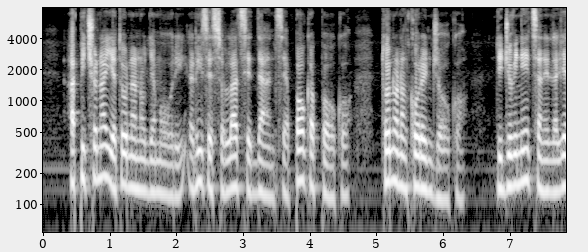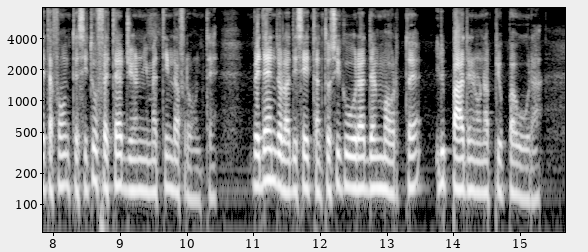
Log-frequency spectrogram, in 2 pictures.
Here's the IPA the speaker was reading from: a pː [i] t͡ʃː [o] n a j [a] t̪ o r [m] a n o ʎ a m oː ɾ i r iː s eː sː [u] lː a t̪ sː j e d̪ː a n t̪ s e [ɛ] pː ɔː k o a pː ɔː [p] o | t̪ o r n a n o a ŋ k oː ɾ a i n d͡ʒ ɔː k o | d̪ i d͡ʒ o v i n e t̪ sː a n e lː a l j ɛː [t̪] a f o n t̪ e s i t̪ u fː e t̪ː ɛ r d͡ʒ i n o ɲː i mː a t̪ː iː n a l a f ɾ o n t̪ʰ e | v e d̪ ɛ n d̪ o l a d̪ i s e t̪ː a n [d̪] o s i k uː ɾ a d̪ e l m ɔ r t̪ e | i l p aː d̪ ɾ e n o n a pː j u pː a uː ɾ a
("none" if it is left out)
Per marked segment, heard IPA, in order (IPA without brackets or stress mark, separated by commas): i, o, a, n, o, a, k, t̪, t̪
